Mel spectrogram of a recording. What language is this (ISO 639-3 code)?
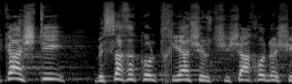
heb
